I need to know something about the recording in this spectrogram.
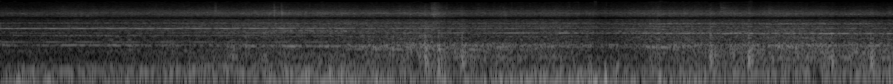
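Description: Train wheels clatter over the rail joints.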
